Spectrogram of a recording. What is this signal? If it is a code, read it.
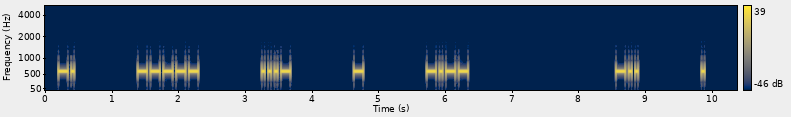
Morse code, heard as a keyed tone, about 25 wpm, spaced as for 8 wpm, 600 Hz. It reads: N0VTY DE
